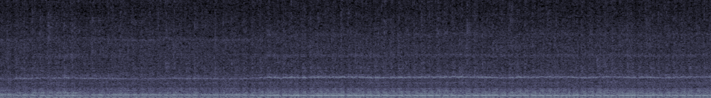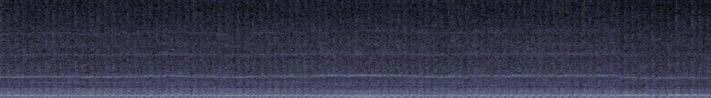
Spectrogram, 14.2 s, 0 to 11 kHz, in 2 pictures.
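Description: Honda CBR600 motorcycle engine idling at raised revs from an air leak, a steady, even drone with a constant whine, unbroken and fairly distant throughout.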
